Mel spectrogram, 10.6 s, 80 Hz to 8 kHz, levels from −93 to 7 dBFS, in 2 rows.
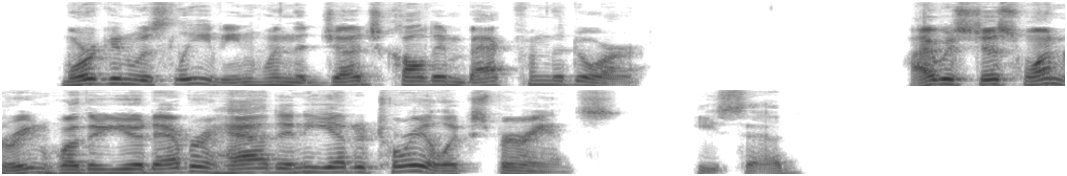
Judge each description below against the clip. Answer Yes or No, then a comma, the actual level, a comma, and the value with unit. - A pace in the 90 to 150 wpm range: Yes, average, 140 wpm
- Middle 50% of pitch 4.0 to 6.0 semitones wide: Yes, average, 4.6 semitones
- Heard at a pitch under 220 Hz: Yes, medium, 140 Hz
